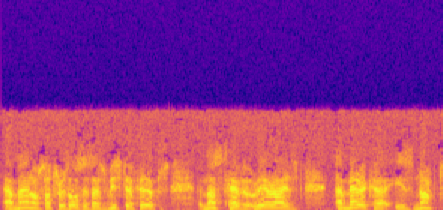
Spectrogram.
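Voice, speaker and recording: A man playing a courteous but ominous gentleman in a radio mystery, speaking formally and haltingly. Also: sits high. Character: courteous, ominous Japanese gentleman warning of cursed bells. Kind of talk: 1970s radio mystery acting. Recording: muffled phone-like old radio with hiss.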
